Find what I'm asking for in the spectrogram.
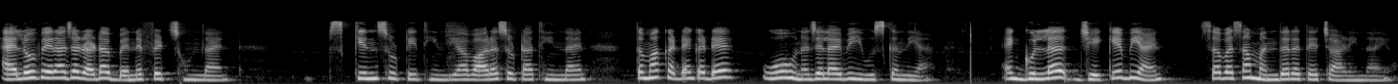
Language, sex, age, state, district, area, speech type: Sindhi, female, 18-30, Gujarat, Surat, urban, spontaneous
